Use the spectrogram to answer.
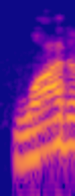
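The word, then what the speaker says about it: water: फादर, फादर, pose, वाटर, वाटर, जिसे हम American accent में वाटर बोलते हैं, वाटर, वाटर, टी को डा का साउंड में प्रोनाउंस किया जाता है गाइस, वाटर, सेम।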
